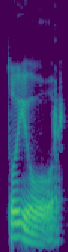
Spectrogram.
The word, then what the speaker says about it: طيور: Here we have the little ta controlled by the sound of dhamma at the top of the little ta, so we pronounce it as tu, tuyur.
